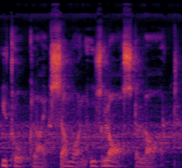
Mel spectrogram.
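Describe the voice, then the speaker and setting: Frankenstein's monster, extremely deep and gravelly. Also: male voice, very animated, music in the background, full character voice. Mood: wounded, yearning. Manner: slow, brooding, solemn. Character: Frankenstein's monster, bitter grieving philosophical male creature, ancient at heart. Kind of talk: audio drama dialogue. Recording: clearly noisy background ambience.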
